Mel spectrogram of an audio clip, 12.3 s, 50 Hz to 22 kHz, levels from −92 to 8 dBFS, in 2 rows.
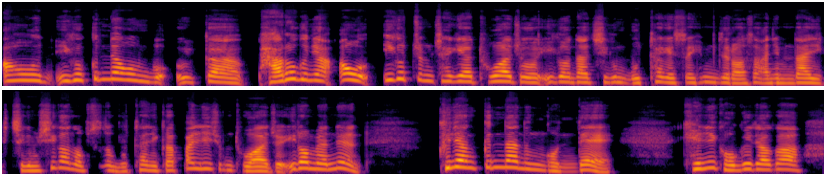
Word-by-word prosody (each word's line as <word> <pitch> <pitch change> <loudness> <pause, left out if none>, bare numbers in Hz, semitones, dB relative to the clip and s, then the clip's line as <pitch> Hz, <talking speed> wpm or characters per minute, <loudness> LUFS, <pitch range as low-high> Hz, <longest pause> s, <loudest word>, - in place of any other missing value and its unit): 아우 255 +1 +2
이거 240 +4 -1
끝나면 290 -5 0
뭐..." - - -2
그니까 185 -2 +1
바로 225 +10 +5
그냥 265 -5 +1
"어우 275 -1 +6
이것 300 +3 -1
좀 255 -4 -6
자기가 225 -1 0
도와줘. 215 -4 +2
이거 200 +1 -2
나 190 -1 0
지금 185 0 -5
못하겠어 175 +1 -4
힘들어서." 180 -2 -4
아니면 160 0 -5
"나 175 -1 +3
이 165 -2 -1
지금 175 +2 -3
시간 275 +8 -2
없어서 185 +1 -6
못 155 +6 -9
하니까 185 -1 -2
빨리 250 +5 -2
좀 210 -3 -10
도와줘." 165 -4 +3
이러면은 255 -1 +1 0.6
그냥 290 -1 +5
끝나는 295 -7 +1
건데 155 -3 0 0.5
괜히 245 +4 0
거기다가 215 -1 +2
210 Hz, 380 characters per minute, -23 LUFS, 180-255 Hz, 0.6 s, 어우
